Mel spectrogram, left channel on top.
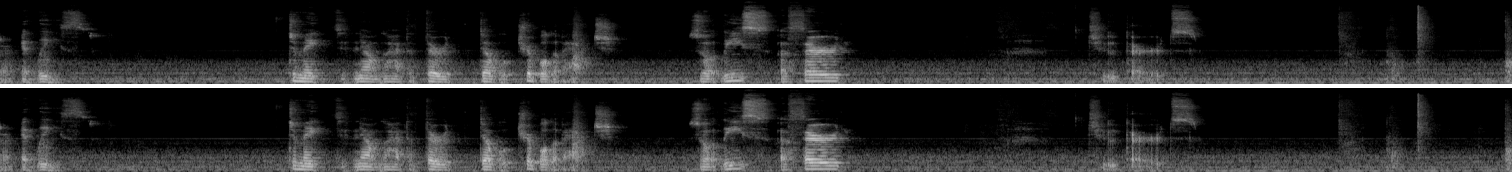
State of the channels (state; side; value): normal; both; correlation 0.37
